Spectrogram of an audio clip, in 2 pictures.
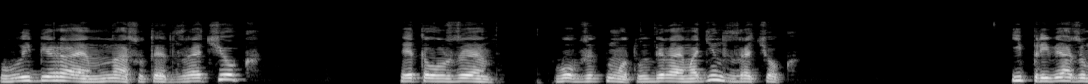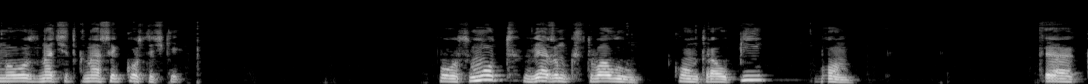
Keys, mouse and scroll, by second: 1.7 click, 4.4 click, 4.9-5.9 drag, 6.7 click, 7.7-11.2 middle drag, 12.8 shift+click, 14.3-15.7 drag, 16.4 click, 17.9 ctrl+p, 20.6-21.6 middle drag.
